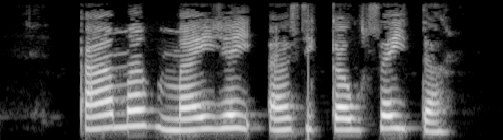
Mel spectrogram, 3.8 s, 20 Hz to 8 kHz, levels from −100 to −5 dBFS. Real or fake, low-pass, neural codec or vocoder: real; 7.2 kHz; none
